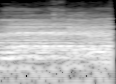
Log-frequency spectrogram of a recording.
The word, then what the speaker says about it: ناخرة: قراءتنا أإذا كنا عظاما ناخرة ولا نخرة؟ نخرة. القراءة الأخرى ناخرة. Di ayat ini, di Al-Quran ini bacanya nakhirah pendek, tetapi ada di qiraat yang lain itu nakhirah pakai alif panjang.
